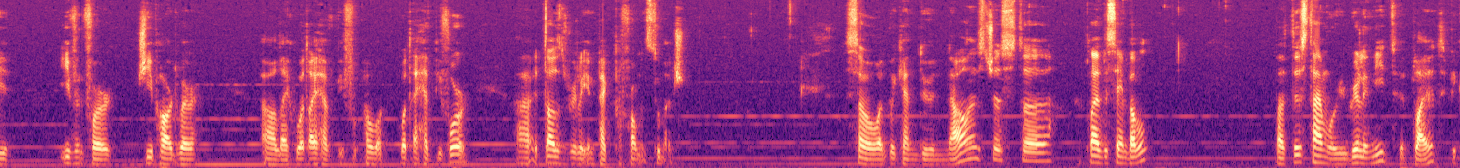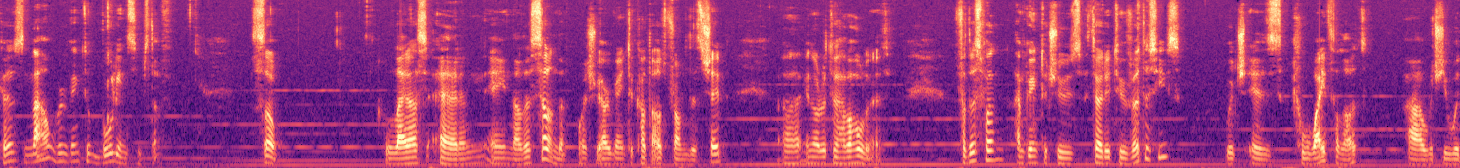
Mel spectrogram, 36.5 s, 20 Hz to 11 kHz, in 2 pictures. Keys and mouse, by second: 10.3-11.2 middle drag, 12.7 shift+click, 13.7 ctrl+l, 15.2 click, 16.2 w, 17.0 middle click, 18.9-19.6 drag, 20.2-21.7 middle drag, 22.3 shift+a, 23.5 shift+a, 27.7-33.0 drag.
